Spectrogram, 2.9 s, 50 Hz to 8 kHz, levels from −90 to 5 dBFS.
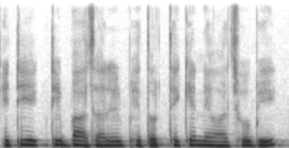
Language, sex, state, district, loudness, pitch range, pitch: Bengali, female, Tripura, West Tripura, -13 LUFS, 215-240 Hz, 225 Hz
